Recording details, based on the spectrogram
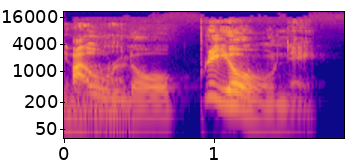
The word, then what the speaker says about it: Paolo Pione: And we got some good feedback from some of the folks, like our good friend Paolo Pione. I didn't say that right. Sorry, Paolo. I'm an American. – He won't care because you're saying his name. – Paolo Pione. There we go.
